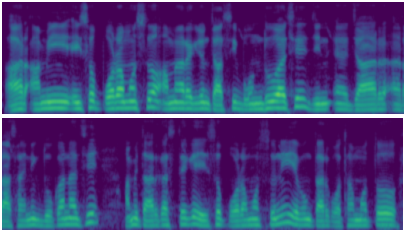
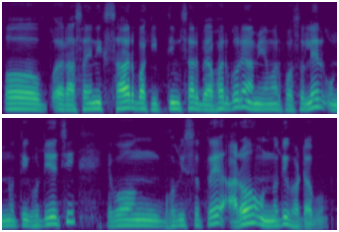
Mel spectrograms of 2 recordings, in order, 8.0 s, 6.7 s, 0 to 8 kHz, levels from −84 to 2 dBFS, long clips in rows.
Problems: none marked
